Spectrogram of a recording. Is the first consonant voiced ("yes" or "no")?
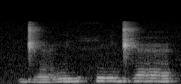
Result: yes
